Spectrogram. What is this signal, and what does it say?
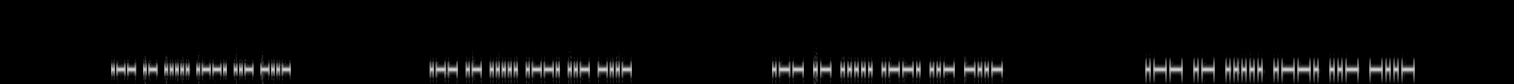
Morse code, heard as a keyed tone, about 40 wpm, 700 Hz. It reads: WA5PUX WA5PUX WA5PUX WA5PUX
